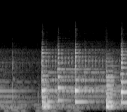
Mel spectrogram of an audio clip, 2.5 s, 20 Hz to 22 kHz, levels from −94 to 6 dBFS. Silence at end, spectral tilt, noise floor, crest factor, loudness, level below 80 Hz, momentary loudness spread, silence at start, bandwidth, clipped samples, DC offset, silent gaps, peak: 0 s; -8 dB/octave; -44 dBFS; 18 dB; -20 LUFS; -54 dBFS; 20 LU; 0 s; 4.8 kHz; under 0.1%; under 0.1%; none; -2 dBFS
